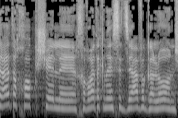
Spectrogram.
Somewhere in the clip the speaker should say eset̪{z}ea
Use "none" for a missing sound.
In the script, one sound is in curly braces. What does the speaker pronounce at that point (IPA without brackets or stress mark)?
z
